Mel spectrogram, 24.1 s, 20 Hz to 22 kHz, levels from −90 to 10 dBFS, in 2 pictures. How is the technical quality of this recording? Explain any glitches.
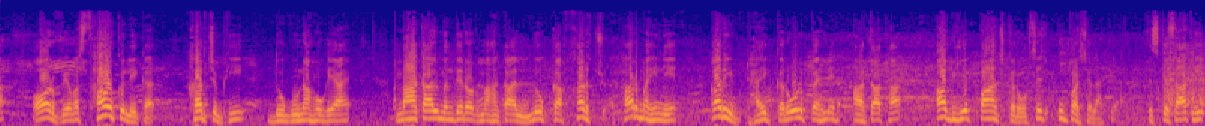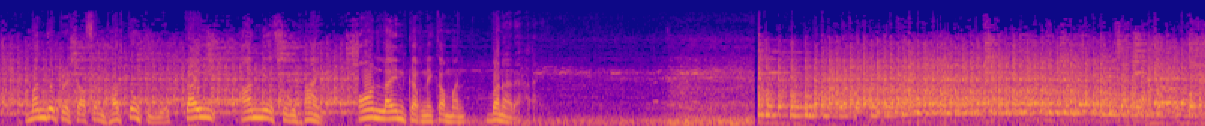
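The recording is marred by mild hard clipping running through its full length.

Hard clipping, present throughout: the loudest peaks are pushed about 2 dB beyond what the signal path can carry, so their tops are sliced flat. Only around one percent of the audio goes over, but each flattened peak adds harmonics high in the spectrum. The result is a brief crackle or gritty edge on the loudest moments rather than a continuous fuzz.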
